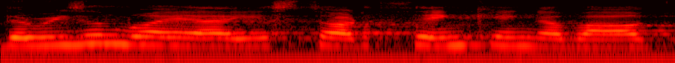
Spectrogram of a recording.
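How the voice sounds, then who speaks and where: A woman's voice: high voice, steady tone, normal speed, a little hiss or hum. A young woman from Colombia introducing herself on stage, hesitant and searching for words. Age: young adult. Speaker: panelist. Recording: echoey hall, voice off mic.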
